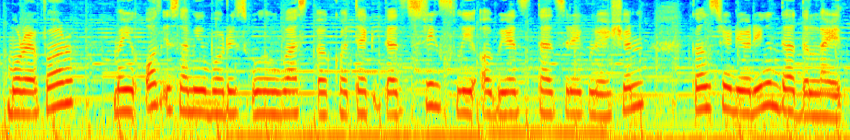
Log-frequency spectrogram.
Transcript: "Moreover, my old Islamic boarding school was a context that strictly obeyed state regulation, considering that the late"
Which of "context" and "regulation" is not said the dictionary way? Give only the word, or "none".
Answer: context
